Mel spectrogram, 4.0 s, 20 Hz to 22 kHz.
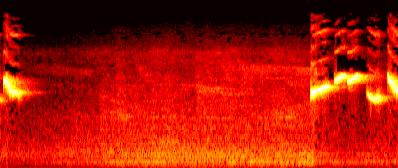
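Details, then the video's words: Orange-headed thrush singing to provoke rival birds: one short whistled note, a long quiet gap, then a rapid run of rich, rising and falling whistles at the end. "PUTARKAN INI 1 MENIT SAJA‼️ DIJAMIN ANIS MERAH LAIN LANGSUNG MENGAMUK"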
